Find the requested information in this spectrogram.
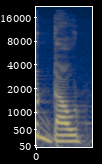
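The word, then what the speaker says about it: doubt: ऑल हिज डाउट्स देखिए डाउट अब कैसे स्पेलिंग देखिए डी ओ यू बी टी एस बट यहां पर जो है बी यहां पर है साइलेंट तो इसको डाउट पढ़ेंगे तो अ ही वुड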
